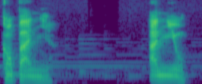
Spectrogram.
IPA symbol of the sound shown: nj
